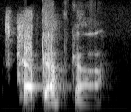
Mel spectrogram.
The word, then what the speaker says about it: Koepka: Koepka. – Like it's. – I always want to call him Koepka. – Yeah, just take the O out. Yeah. – Right, so we got Brooks Koepka at number two,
